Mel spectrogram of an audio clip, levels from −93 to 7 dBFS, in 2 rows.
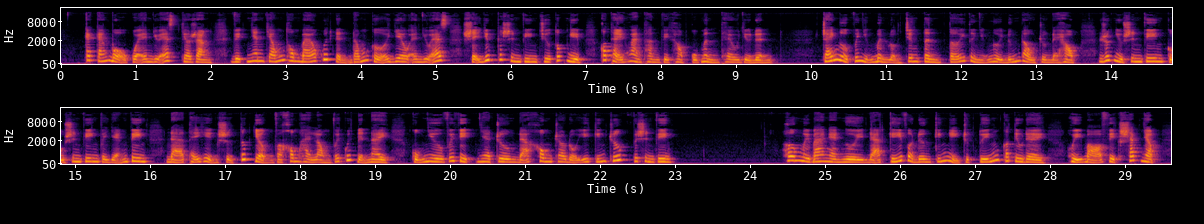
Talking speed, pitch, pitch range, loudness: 230 wpm, 205 Hz, 180-240 Hz, -21 LUFS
